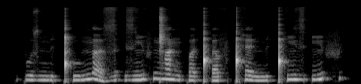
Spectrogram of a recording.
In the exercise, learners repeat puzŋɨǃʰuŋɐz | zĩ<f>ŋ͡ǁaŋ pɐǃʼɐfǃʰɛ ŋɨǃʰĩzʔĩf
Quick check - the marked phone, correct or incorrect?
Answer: correct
